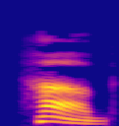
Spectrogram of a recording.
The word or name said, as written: hub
